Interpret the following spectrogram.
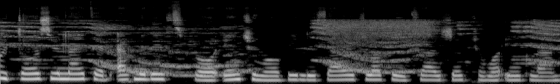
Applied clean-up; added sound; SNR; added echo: classical method Wiener filter.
